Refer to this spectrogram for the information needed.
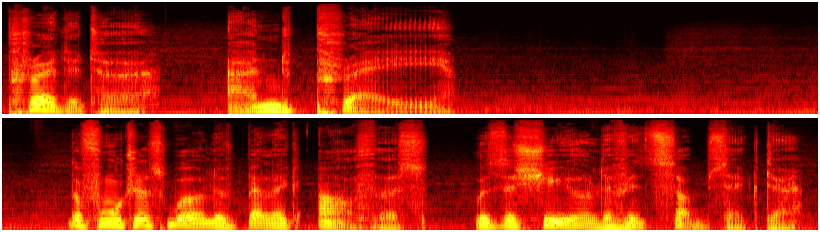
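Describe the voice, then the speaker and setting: A man's voice: on the low side, wildly swooping pitch, slow pace, vocal fry, long pauses, darkish tone, slightly rough, faint music behind. A man giving a grave, theatrical reading of science fiction war lore as a scripted dramatic narration.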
